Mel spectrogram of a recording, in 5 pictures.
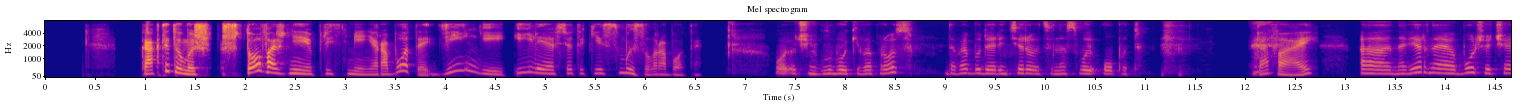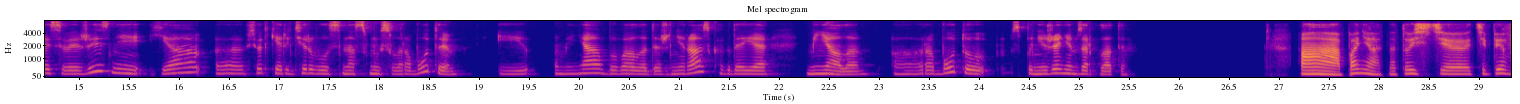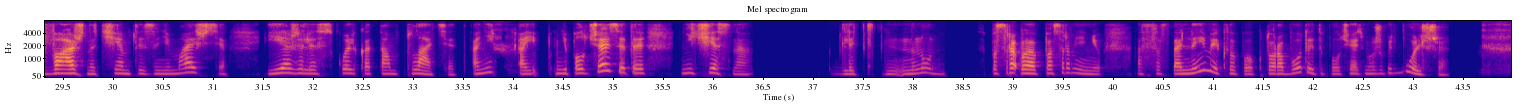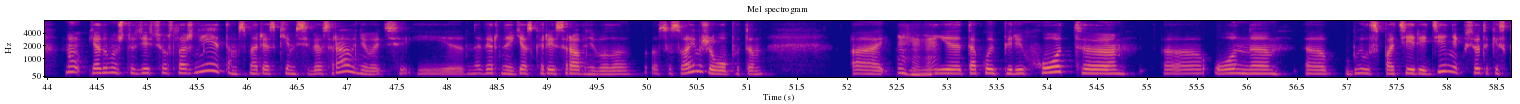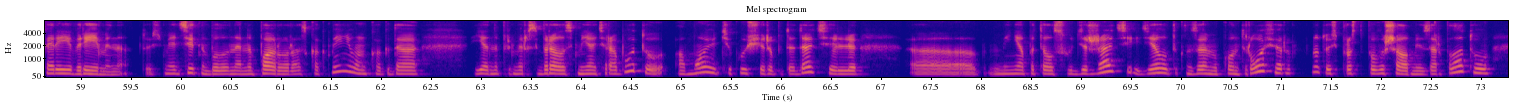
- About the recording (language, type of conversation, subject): Russian, podcast, Что важнее при смене работы — деньги или её смысл?
- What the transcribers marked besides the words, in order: chuckle; tapping; in English: "контроффер"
